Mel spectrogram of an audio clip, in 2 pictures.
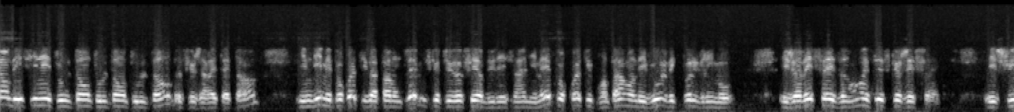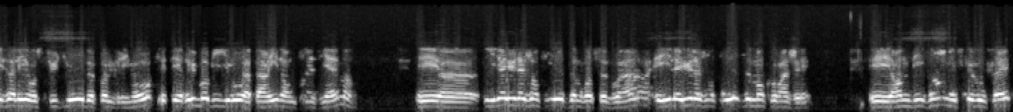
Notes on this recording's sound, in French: Reçoit par téléphone.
